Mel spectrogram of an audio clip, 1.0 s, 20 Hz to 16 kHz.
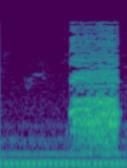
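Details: Wild Little Owl courting at a nest box in 2023: one harsh, raspy screech lasting about 0.4 seconds, with a faint tonal band inside the noise. A steady low electrical hum runs underneath.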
